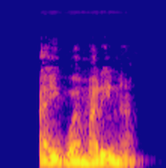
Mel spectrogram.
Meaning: aquamarine (a variety of beryl)
- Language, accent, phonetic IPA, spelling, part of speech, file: Catalan, Valencia, [ˌaj.ɣwa.maˈɾi.na], aiguamarina, noun, LL-Q7026 (cat)-aiguamarina.wav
